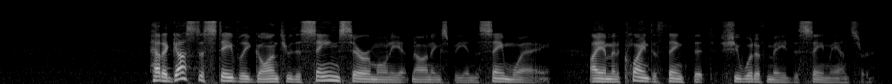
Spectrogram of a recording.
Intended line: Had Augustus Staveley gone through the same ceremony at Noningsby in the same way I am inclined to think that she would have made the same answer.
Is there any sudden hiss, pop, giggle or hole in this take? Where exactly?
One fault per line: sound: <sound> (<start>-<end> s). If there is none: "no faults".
no faults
